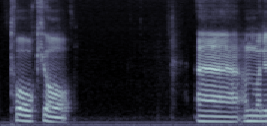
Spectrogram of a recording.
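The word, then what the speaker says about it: 東京: You don't have word stress contrast in Japanese, so when you speak Japanese, you try to put equal stress on every single syllable. So it's not Tokyo, for instance. It's not Tokyo, it's Tokyo.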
